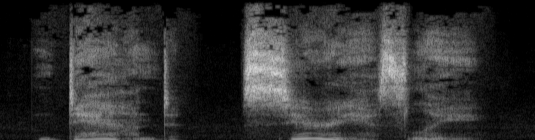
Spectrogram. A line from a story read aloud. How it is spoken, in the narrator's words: Millie whispered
